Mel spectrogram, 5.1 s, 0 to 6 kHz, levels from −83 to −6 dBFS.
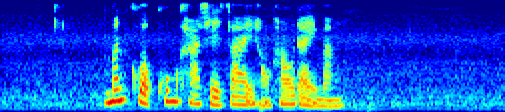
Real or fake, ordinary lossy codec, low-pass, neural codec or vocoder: real; none; 5.4 kHz; none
